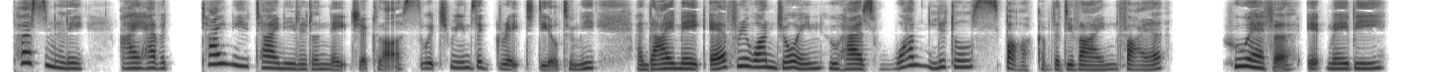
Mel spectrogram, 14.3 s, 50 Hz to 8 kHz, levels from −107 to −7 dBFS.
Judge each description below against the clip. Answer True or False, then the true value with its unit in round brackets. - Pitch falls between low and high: False (215 Hz)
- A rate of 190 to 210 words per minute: False (145 wpm)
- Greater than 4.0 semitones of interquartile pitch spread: True (5.4 semitones)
